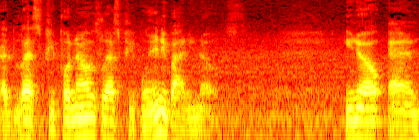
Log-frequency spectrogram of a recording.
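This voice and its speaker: Fairly quick speech from a man with an American accent, noticeable background noise behind him. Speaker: storyteller recounting own crime plans. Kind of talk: casual monologue storytelling. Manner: mumbling at times.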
